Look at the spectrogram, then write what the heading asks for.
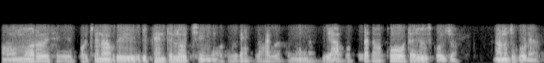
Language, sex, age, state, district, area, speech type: Odia, male, 18-30, Odisha, Kandhamal, rural, conversation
